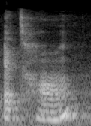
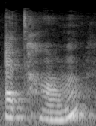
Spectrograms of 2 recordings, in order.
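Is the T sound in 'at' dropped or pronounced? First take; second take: pronounced; pronounced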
